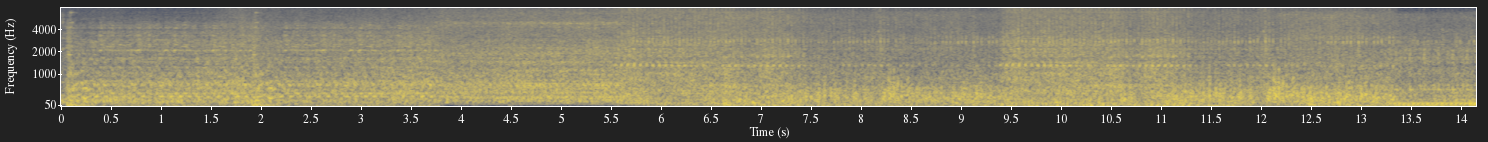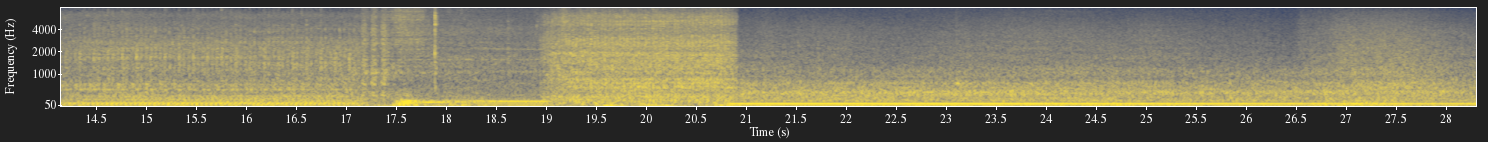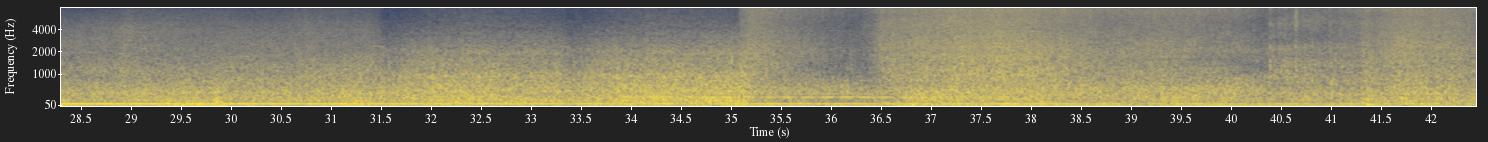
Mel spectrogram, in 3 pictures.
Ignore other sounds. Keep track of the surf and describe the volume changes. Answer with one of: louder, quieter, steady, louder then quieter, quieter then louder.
louder.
